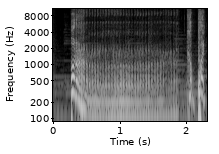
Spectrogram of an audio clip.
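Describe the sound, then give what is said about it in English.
A voice imitates a drumroll with a loud, fluttering rolled trill that runs for over a second, then finishes with two short, punchy vocal hits, introducing birthday celebrations on Kids Short Stories. “Drumroll, please.”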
